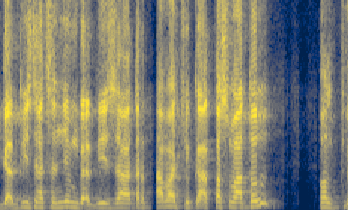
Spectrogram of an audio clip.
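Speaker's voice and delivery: normal talking voice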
